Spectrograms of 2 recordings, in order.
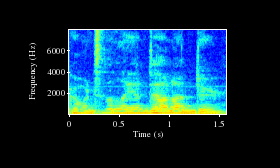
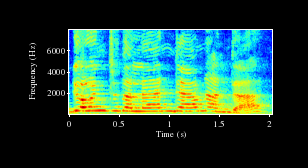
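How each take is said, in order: First: It is said in the speaker's ordinary accent. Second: It is said in a put-on Australian accent. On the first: "I actually planned on saying that with an accent" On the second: "the end maybe, but the first part sounds British"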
